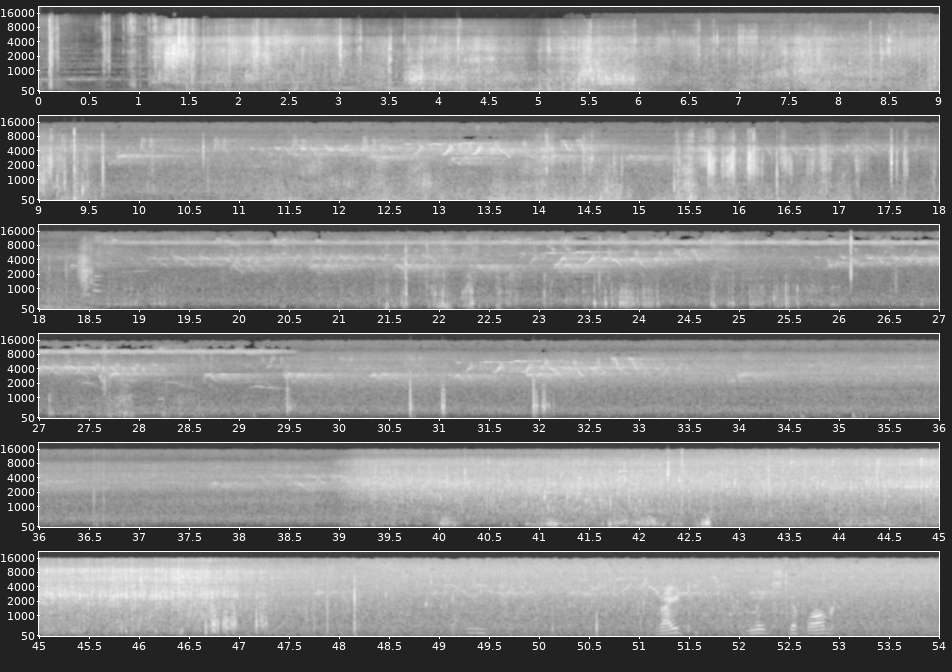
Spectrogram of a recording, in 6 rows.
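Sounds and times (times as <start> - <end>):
rain hissing: 1.1 - 31.0, 33.3 - 54.0
birds chirping: 6.2 - 54.0.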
